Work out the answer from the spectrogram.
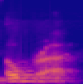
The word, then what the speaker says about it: Oprah: birth certificate is is orpa Winfrey but her family had a very difficult time saying the word orpa and they started pronouncing it Oprah so she just went with that so that's how you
